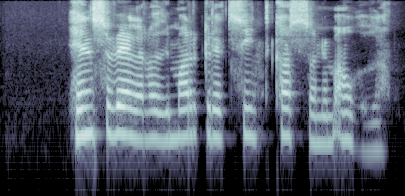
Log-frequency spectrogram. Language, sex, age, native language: Icelandic, male, 11, Icelandic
